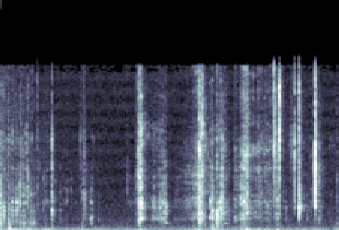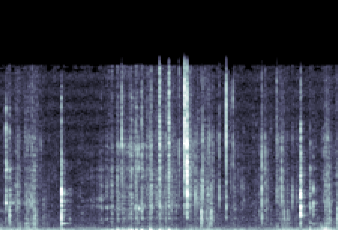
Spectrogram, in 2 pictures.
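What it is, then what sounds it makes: Dry soap bar being scraped. A metal blade scrapes curls off the flat face of a solid orange-peach dry soap bar. Irregular bursts of dry, crisp scraping and crackling flick up into bright highs over a faint low rumble. Each short scrape stops almost at once, with no ringing.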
